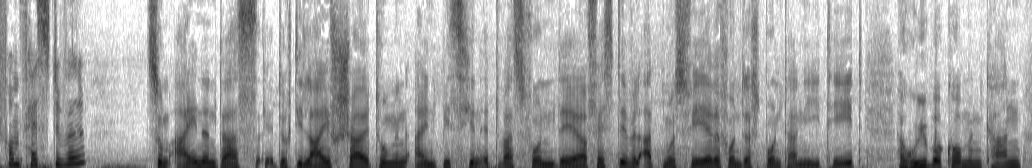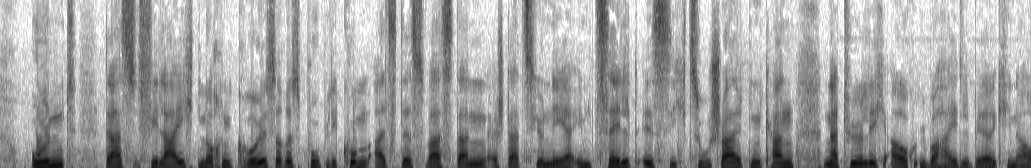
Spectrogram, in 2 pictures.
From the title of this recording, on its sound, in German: auf dem Uniplatz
